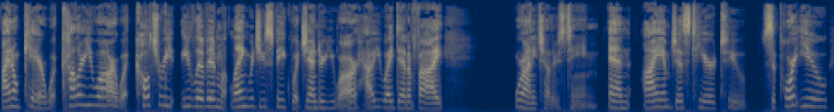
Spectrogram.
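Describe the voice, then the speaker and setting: A woman's voice: a little high, measured pace, gravelly, pushed and bright, no room sound, poor audio. An older woman talking as an interview guest, upbeat and encouraging in a casual motivational tone.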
